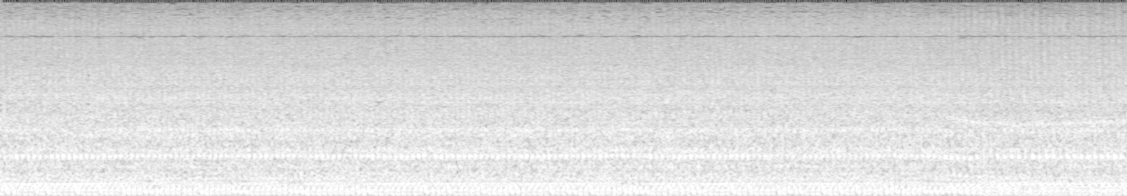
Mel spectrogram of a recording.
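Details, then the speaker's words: Snowblower engine with a non-adjustable carburetor that only keeps running with the air cleaner off: loud, ragged, stumbling run. Owner suspects the carburetor float intermittently sticking. "it's like the carburetors stuck sometimes stuck up not stuck at other times like a float so i'll fire it up for you show you so so"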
